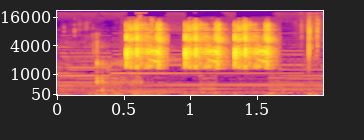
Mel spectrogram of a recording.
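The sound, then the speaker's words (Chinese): Three short hissing shutter bursts from a phone camera taking a photo, evenly spaced, with a faint click before them and another just after. “拿你手机给你爸拍张照片，留个纪念。”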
